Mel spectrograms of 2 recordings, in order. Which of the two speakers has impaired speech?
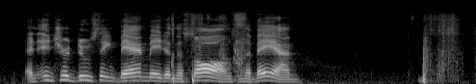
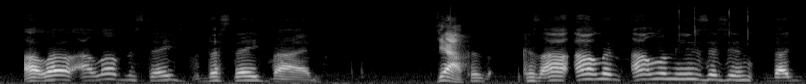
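The second: severe traumatic brain injury; severe, traumatic cause; in recovery, takes amantadine daily.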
